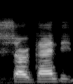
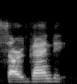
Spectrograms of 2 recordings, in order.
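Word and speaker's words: Sir Gandhi: on all streaming platforms sir gundy that's my name sir like yes sir s-i-r and that's gandhi like gandhi how you say his name g-a-n-d-h-i not g-h-b-g-a-n-d-h-i that's sir gundy you know i'm saying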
